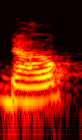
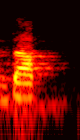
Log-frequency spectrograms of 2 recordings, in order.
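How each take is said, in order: First: An l sound is heard before the k. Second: No l sound is heard before the k. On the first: The speaker calls it wrong. "bukan dalk gitu" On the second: The speaker calls it right. "tapi cuma dak"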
